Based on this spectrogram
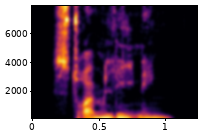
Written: strømlining

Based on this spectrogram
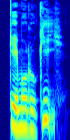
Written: GEMMOLOGI

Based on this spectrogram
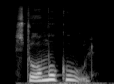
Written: stormogul

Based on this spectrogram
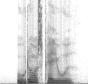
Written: otteårsperiode

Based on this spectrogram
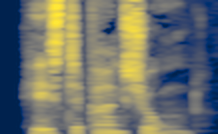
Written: hestepension

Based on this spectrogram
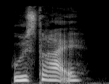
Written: UDSTREGET

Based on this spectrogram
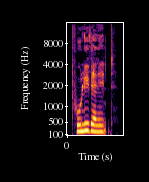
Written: polyvalent

